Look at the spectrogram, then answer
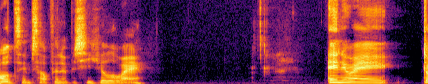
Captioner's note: silence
